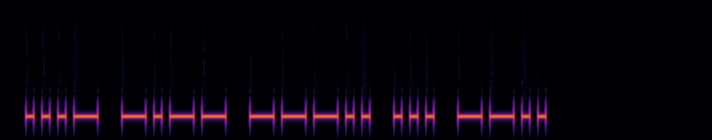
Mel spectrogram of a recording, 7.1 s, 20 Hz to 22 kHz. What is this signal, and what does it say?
Morse code, heard as a keyed tone, about 15 wpm, 700 Hz. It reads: VY8SZ
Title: Code Groups - 5 Letter:Numbers - 15wpm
